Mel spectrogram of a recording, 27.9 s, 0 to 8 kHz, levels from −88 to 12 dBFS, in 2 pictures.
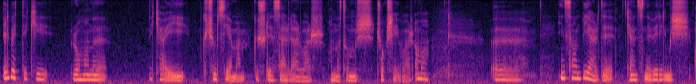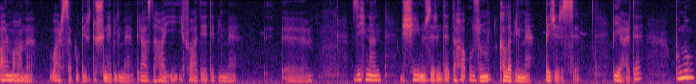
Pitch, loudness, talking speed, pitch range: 150 Hz, -20 LUFS, 90 wpm, 125-175 Hz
